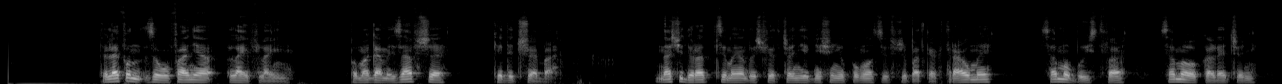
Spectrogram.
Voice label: Polish recording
